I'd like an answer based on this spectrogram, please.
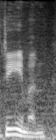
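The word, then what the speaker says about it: daemon: It's written Damon but pronounced demon.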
